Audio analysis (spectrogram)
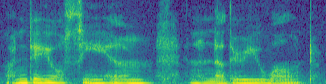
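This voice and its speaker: Woman as knowing male storybook beaver: whispered, reassuring, unhurried, creaky, slight noise. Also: low-pitched, steady tone, exaggerated voice. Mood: gentle reassurance. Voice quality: breathy whisper. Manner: reassuring, gently cautioning.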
